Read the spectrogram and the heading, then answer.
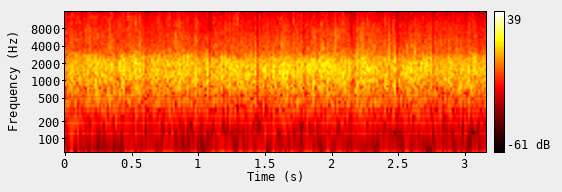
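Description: Loud, sustained applause from a large group, given to God during a sermon, fills the whole clip, a dense steady wash of clapping with no pauses and no voices rising above it.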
